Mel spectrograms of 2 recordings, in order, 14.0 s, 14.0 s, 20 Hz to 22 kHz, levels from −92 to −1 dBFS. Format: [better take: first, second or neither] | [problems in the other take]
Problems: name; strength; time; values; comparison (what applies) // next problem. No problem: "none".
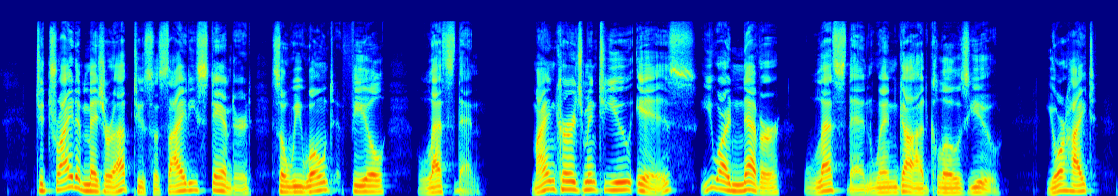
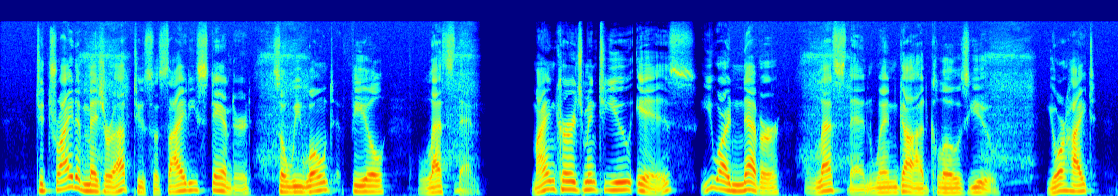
first | hiss; faint; until 6 s and from 9 s on; 20 dB below the speech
